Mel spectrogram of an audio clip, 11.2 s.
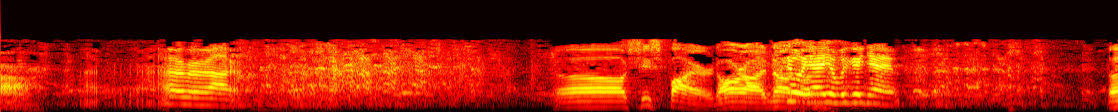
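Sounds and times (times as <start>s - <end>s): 
person imitating a roar: 0.0s - 2.4s
rough breathy vocal noise: 0.0s - 2.4s
laughter: 0.0s - 5.2s, 9.0s - 11.1s
speech: 1.6s - 2.6s, 5.6s - 9.2s.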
